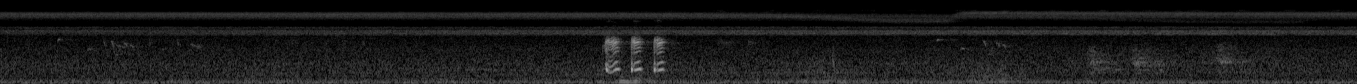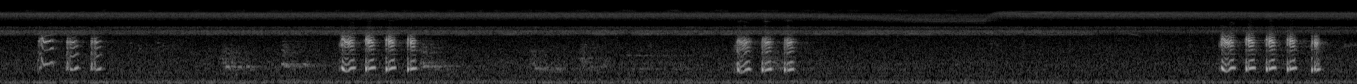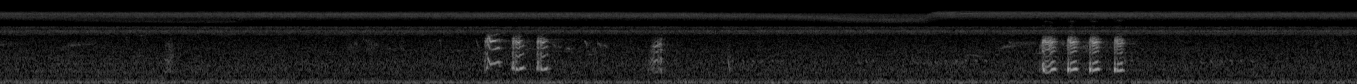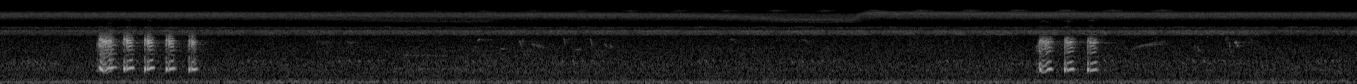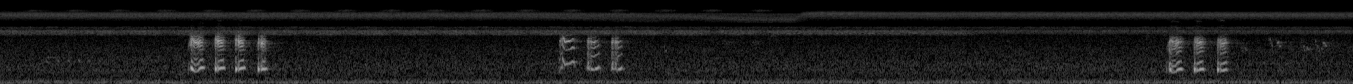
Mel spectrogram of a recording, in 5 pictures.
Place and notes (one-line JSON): {"title": "青蛙ㄚ 婆的家, Taomi Ln., Puli Township - Frogs chirping", "date": "2015-09-04 06:10:00", "description": "Frogs chirping, Cicada sounds, Birds singing, Small ecological pool\nZoom H2n MS+XY", "latitude": "23.94", "longitude": "120.94", "altitude": "463", "timezone": "Asia/Taipei"}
